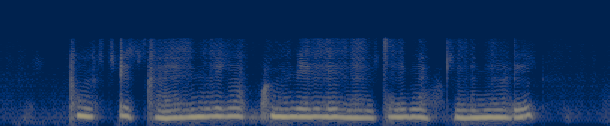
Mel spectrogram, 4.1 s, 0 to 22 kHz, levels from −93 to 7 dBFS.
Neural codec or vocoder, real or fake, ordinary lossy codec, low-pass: codec, 16 kHz, 0.5 kbps, FreqCodec, smaller model; fake; none; 7.2 kHz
